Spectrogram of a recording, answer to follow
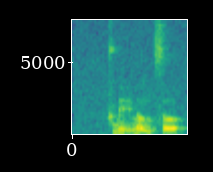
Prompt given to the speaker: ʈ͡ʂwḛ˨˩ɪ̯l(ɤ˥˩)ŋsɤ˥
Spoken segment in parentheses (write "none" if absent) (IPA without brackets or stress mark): ɤ˥˩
